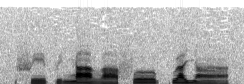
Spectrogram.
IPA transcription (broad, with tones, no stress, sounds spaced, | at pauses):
f e˨ p ɪ˨ ŋ a˦˨ β a˨ f oː˦ kʷ a˦ j ã˨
